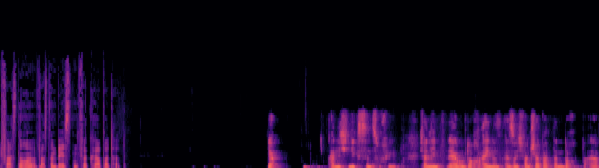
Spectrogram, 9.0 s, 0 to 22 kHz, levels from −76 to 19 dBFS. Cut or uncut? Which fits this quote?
uncut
